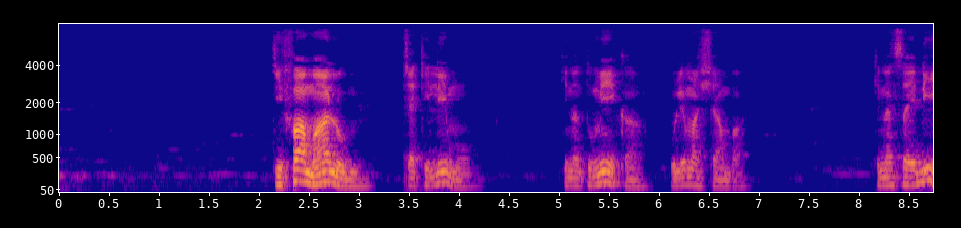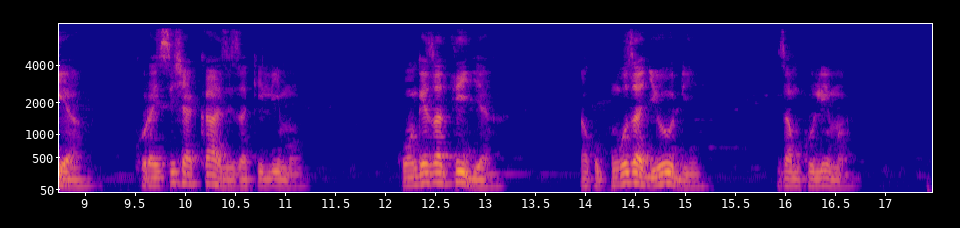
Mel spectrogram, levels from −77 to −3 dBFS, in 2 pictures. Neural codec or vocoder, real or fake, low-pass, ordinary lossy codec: none; real; 7.2 kHz; AAC, 32 kbps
